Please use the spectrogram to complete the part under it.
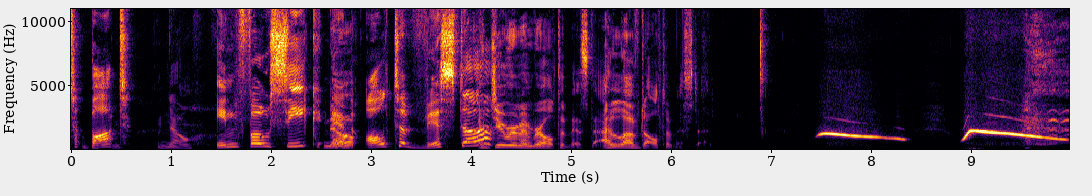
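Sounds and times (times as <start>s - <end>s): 
speech: 0.0s - 6.5s
person whistling the falling sound of a rock dropped down a hole: 7.4s - 9.9s.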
